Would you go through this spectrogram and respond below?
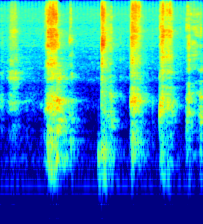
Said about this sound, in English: And then immediately start coughing.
